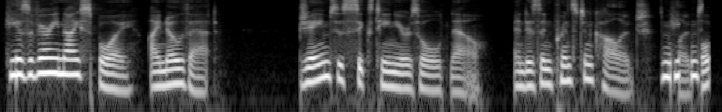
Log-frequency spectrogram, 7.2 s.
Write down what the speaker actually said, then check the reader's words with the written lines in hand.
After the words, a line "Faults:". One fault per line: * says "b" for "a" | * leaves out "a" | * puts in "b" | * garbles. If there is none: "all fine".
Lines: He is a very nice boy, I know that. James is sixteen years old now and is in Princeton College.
He is a very nice boy, I know that. James is sixteen years old now and is in Princeton College. [garbled]
Faults:
* garbles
